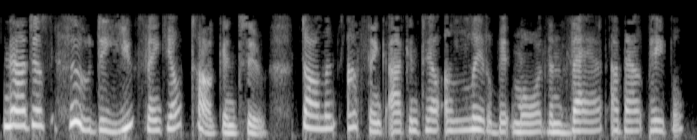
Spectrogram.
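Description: A woman's voice: mid-range voice, normal speed, dry recording, highs cut off, voice pushed up, natural voice. A woman voicing a flamboyant older Southern fortune-teller mother who drawls, wheedles and plays to the crowd. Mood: scoffing.

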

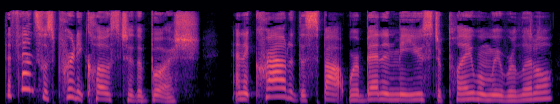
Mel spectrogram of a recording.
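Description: A woman's voice: mid-range voice, animated, normal speed, no echo, studio quality. A woman reading scripted first-person narration from a young-adult novel as an audiobook narrator. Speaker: author narrating own audiobook. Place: dry studio.

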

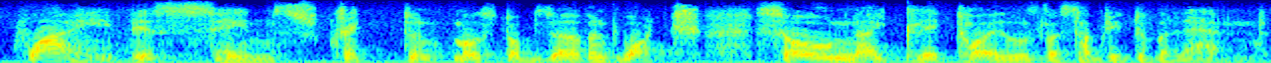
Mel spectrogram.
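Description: An actor playing an earnest soldier on night watch, speaking verse emphatically in a classical Shakespearean radio drama. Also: male voice, medium pitch, fairly bright tone. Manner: emphatic, theatrical verse delivery. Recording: muffled vintage recording with hiss.

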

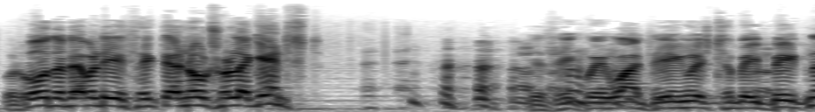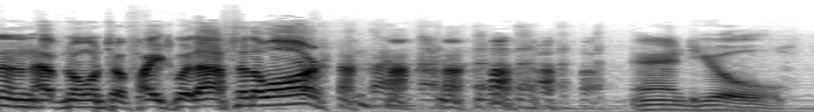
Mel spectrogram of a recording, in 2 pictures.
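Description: A man playing a gruff, sardonic Irish commando sergeant major in a 1940s radio drama, commanding and wry. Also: on the high side, sing-song, normal speed, long pauses, bright, forceful tone, faint music behind, full character voice. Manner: commanding, wry, barking orders. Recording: dull old 1940s radio recording.

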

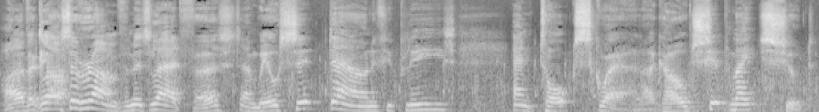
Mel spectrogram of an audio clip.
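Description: Sly pirate seaman: slow, insinuating, falsely friendly menace, creaky voice, faint ambience, radio drama. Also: medium pitch, animated, slight background noise. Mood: smug.

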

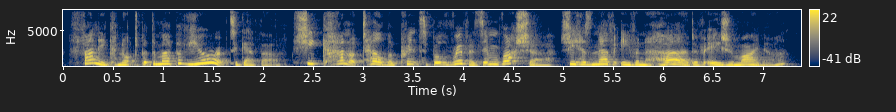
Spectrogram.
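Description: A snooty, tale-telling young girl of good family in a period radio play. Her voice is very high and lively. She sounds superior and emphatic. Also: brisk, hardly any pauses, slightly rough, exaggerated voice. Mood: gleefully scornful. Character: haughty, tattling upper-class young girl. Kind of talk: period audio drama acting.

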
